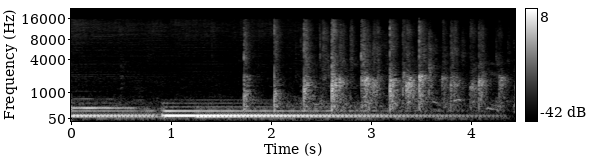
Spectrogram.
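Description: Closing low notes of a jazz tune on a plucked double bass: a low note fades away, is plucked again about a second in and fades again. Scattered audience clapping starts a couple of seconds in and thickens.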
